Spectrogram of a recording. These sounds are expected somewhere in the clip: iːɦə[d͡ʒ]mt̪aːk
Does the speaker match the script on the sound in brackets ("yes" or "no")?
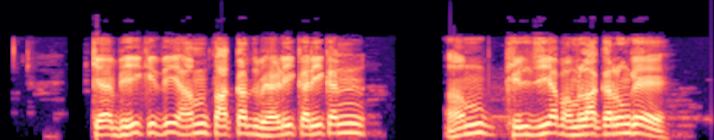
no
